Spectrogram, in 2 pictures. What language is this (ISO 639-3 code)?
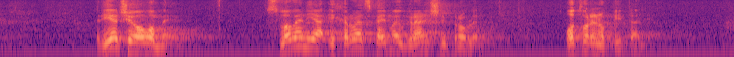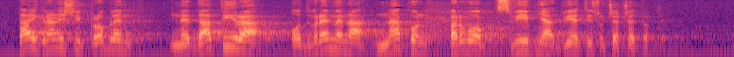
hrv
